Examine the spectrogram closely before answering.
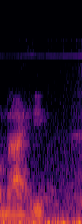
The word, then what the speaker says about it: Nighy: Bill Nye is a science guy. Bill Nighy is the British badass. I have British subscribers. I'm sure they'll correct me if I said his name wrong, but I believe it's Bill Nighy.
